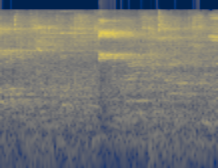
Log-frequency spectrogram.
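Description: Celluloid-type table tennis ball being struck by bats and bouncing during a rally, ending with the ball dropping onto the tiled floor, against a background of voices in a large echoing hall.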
